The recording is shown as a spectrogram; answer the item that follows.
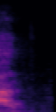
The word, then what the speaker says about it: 한: 발음이 한이라고 하자 한 어 특히이 아시아 계열에서이 한이라는 감정을 많이 가지고 있는데이 한을 어떻게 영어로 표현할까 했을 때 표현이 안 되는 거예요. 그래서 등재를 했습니다. 그냥 발음 그대로 영어 사전에 등재해라.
